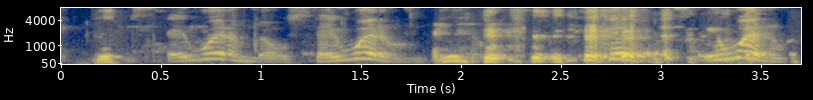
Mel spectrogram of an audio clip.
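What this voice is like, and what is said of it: Imitates another person's voice. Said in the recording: “that was a great impression of Wally.”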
